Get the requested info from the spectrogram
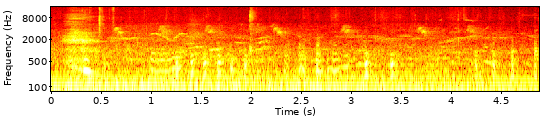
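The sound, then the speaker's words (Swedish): A Swedish flower hen rooster and mixed-breed hens cluck and murmur softly in a park in Kristianstad, Sweden, several short calls scattered over a steady outdoor background, with a brief sharper squawk near the start. “Tuppen är ju, det vill säga för blomster, höns, blomstertupp. Hönorna är blandras faktiskt från vår tidigare hönsgård.”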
